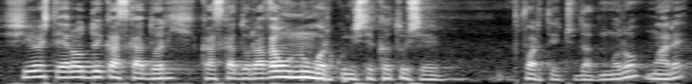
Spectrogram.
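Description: A man in his thirties, a breakdancer and stuntman, chatting as a podcast guest and telling lively stories with slang and laughter. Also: medium pitch. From Romania. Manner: animated storytelling with slang and laughter. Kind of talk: casual chat.

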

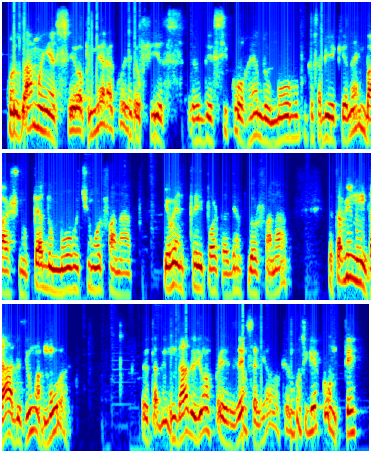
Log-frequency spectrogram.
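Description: A man giving an emotional sermon testimony, telling his story with many halting restarts. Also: a little high, creaky, husky, dry recording, highs cut off, soft background music.

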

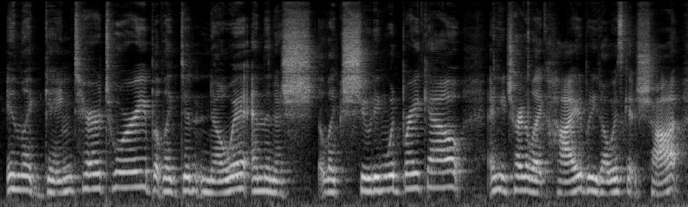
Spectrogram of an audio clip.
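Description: A woman's voice: mid-range voice, a little fast. A young woman in casual chat, talking loosely with many fillers and laughing easily.

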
